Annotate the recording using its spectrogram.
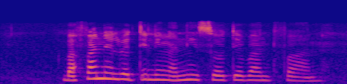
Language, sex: Swati, female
